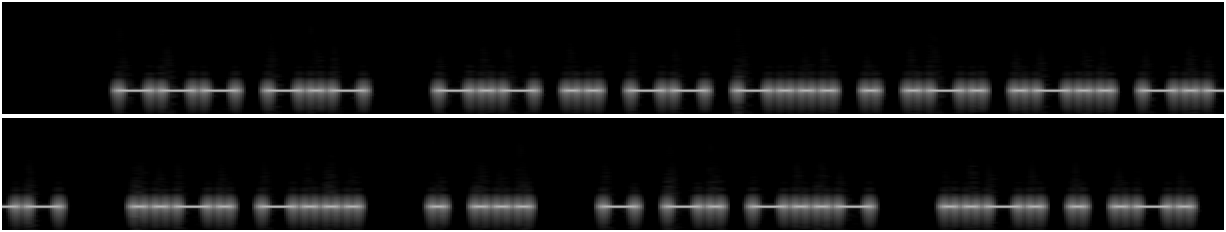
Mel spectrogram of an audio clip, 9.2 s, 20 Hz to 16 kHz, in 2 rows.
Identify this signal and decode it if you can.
Morse code, heard as a keyed tone, about 30 wpm, 700 Hz. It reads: OK KIMBERLY FB ES TNX FER
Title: Practice QSO - Exchange 2 - Info - 30wpm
